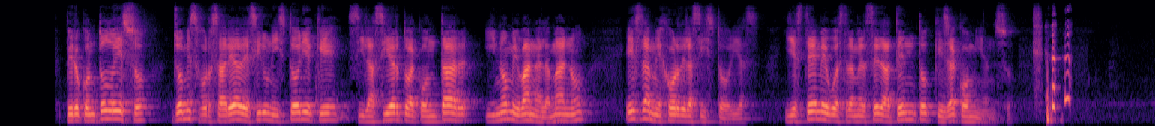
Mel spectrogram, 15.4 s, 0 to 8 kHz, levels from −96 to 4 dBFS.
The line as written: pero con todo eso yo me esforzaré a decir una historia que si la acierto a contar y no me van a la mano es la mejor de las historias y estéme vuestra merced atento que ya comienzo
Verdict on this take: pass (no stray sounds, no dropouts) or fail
fail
